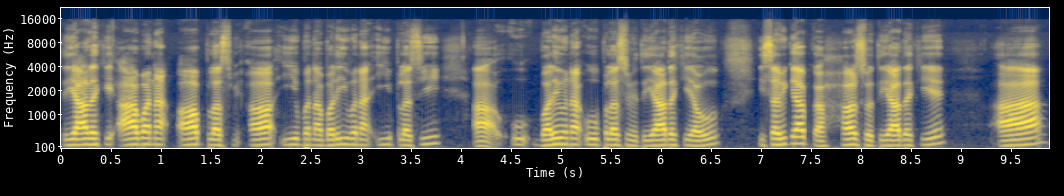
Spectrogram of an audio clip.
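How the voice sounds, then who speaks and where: A man's voice: fairly high pitch, level tone, moderate pace, bright, forceful tone, clear, resonant tone, no room sound, clean studio sound. A man teaching grammar online, repeating each question and answer and calling students "babu.". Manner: calls listeners "babu" affectionately. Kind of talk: online exam-prep lesson.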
